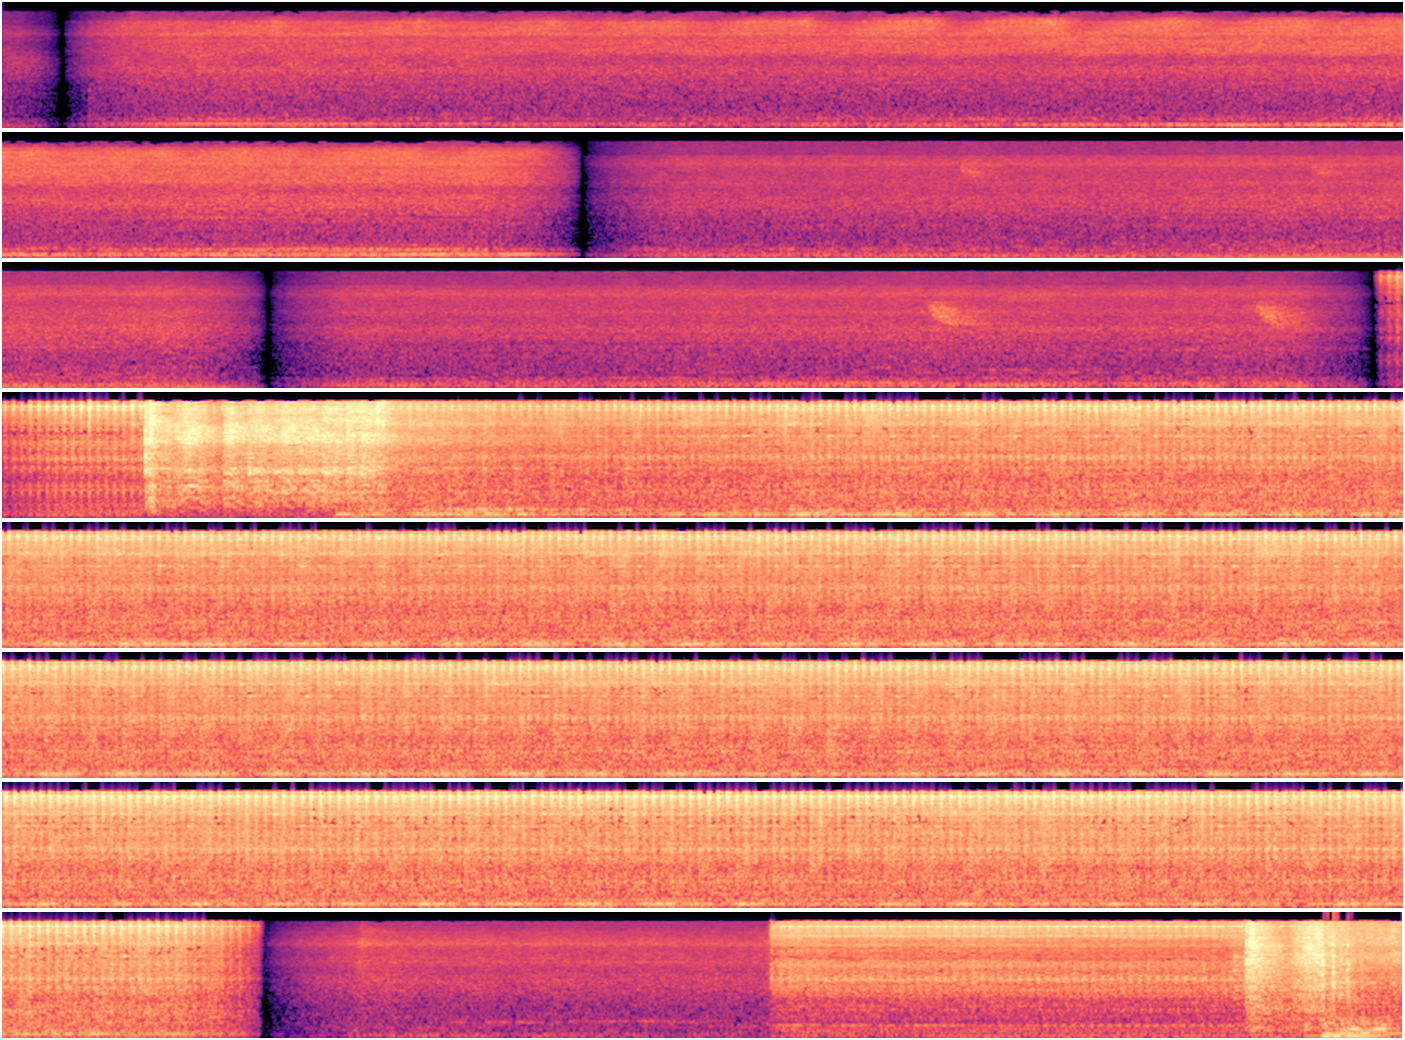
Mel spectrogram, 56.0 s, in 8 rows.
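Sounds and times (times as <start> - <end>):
car engine idling: 20.9 - 50.4, 52.9 - 56.0.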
